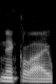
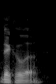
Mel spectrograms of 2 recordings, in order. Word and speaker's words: Nicola: And so besides Nikolai Weston, is that how I pronounce her name? I think it's Nicola. Nicola? Okay, Nicola Weston at Trails End.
